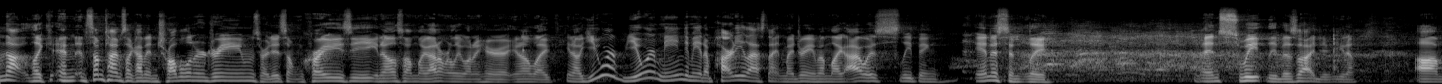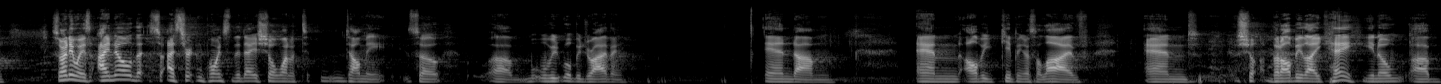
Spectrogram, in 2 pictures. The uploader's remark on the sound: during the Sunday morning service of the Church Conference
